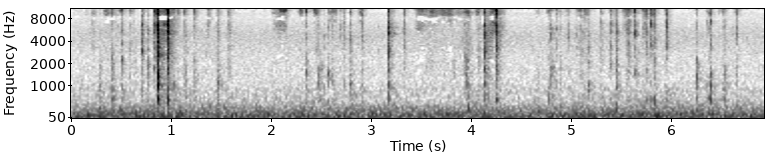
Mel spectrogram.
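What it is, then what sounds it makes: Plastic laptop keyboard being typed on. Both hands type rapidly with their fingertips on the backlit chiclet keyboard of a black laptop, with plastic keycaps on a solid chassis. Quick, light, bright clicks patter over a steady low rumble, each tap dying away almost at once.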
